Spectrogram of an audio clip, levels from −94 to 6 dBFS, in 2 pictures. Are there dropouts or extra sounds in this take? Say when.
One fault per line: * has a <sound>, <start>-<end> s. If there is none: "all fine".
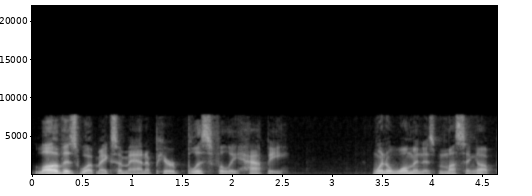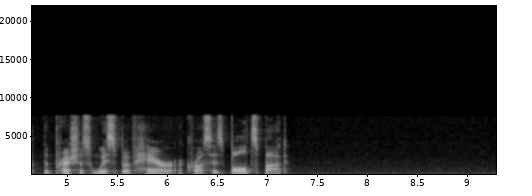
all fine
